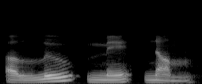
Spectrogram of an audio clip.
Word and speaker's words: aluminum: Esta palabra se pronuncia aluminum.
